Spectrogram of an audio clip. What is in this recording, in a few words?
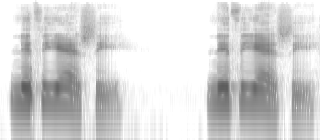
"nereyise", Muscogee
